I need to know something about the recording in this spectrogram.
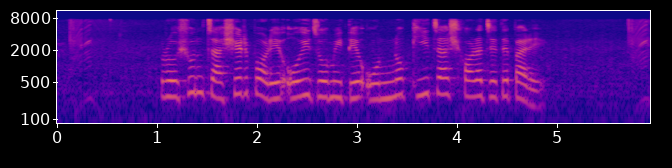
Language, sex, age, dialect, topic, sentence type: Bengali, female, 18-24, Rajbangshi, agriculture, question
